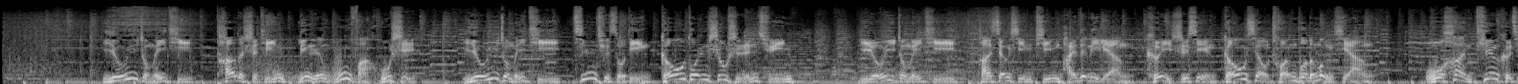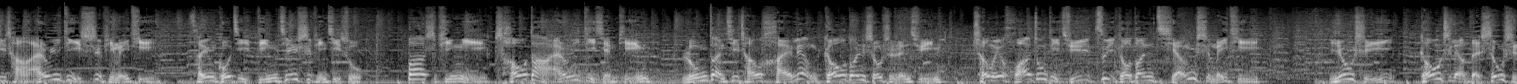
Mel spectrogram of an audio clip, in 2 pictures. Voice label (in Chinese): 男国 专题 产品 科技; 天河机场LED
